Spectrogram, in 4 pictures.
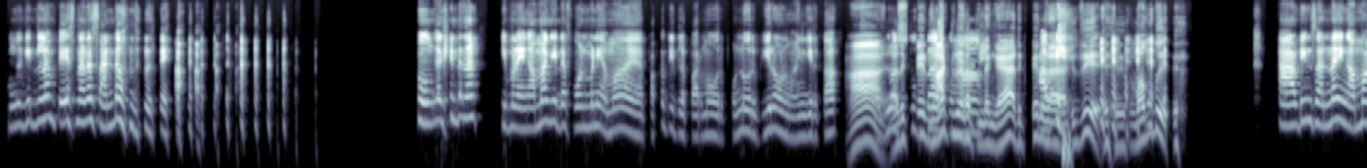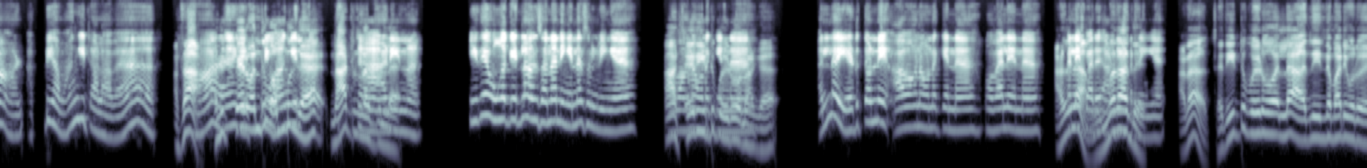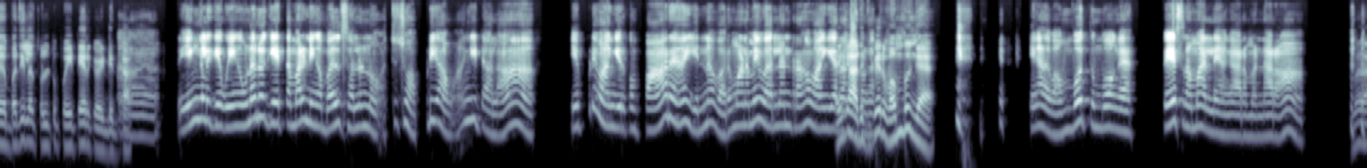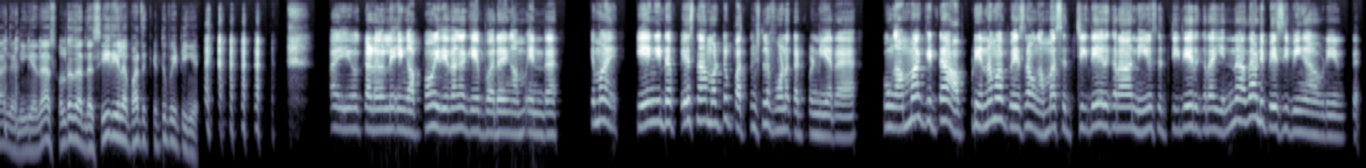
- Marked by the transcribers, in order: laugh; laughing while speaking: "வந்துருதே!"; laughing while speaking: "உங்க கிட்ட தான்"; laughing while speaking: "பேர் வ இது, வம்பு"; laughing while speaking: "அப்படி"; laughing while speaking: "அப்டின்னுவங்க"; laugh; laugh; laugh
- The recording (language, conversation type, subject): Tamil, podcast, தொலைவில் இருக்கும் உறவுகளை நீண்டநாள்கள் எப்படிப் பராமரிக்கிறீர்கள்?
